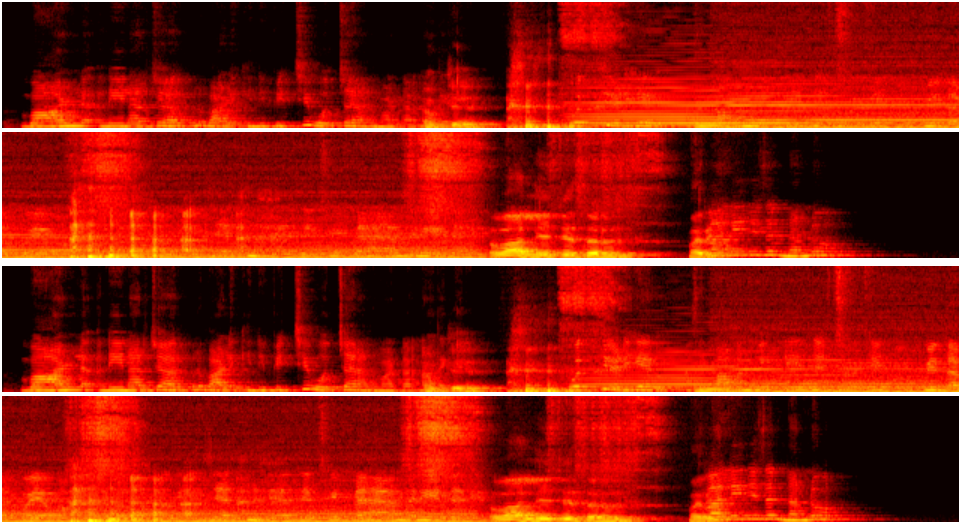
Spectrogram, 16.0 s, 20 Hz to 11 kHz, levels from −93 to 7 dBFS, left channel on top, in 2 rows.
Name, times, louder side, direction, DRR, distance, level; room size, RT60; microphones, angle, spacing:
voice 1, 0.2-4.0 4.7-12.1 13.8-14.9, equal, 40° right, 3 dB, 0.7 m, -37 dB
voice 2, 3.5-4.6 5.8-6.1 8.5-8.8 9.5-9.6 9.9-10.0 12.0-13.2 13.7-14.0, left 1 dB, 20° left, 4 dB, 0.3 m, -29 dB
Bowed string instrument, 4.6-9.0, left 6 dB, 75° left, 0.6 m, -39 dB
sound 1, 4.6-5.6 6.7-7.5 8.4-9.2 10.3-10.8 11.3-13.5 14.0-14.2, right 4 dB, 65° right, 0.9 m, -44 dB
sound 2, 5.9-11.9, equal, 5° right, 0.9 m, -35 dB
6.1 x 2.1 x 3.5 m, 0.81 s
head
